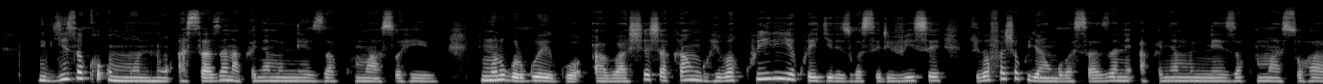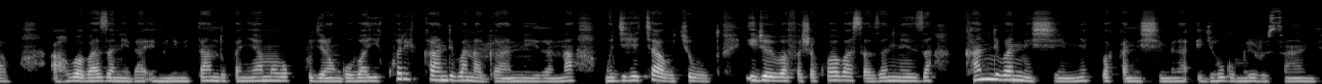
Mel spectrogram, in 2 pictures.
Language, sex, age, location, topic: Kinyarwanda, female, 18-24, Kigali, health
